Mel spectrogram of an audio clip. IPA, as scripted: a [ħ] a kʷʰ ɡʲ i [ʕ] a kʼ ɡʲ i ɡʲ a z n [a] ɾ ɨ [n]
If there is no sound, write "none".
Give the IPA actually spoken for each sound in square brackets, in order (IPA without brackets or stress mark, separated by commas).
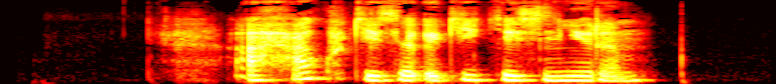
ħ, z, i, m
